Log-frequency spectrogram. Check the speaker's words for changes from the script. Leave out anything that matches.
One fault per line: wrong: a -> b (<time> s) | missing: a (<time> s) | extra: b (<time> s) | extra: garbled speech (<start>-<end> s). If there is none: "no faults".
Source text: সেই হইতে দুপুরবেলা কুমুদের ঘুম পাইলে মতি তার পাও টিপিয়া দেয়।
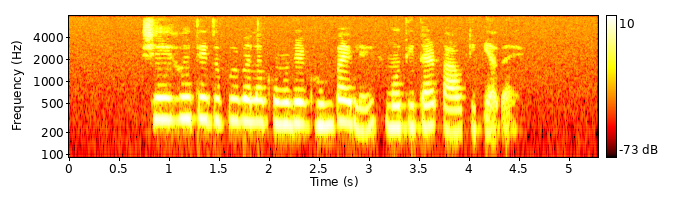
no faults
